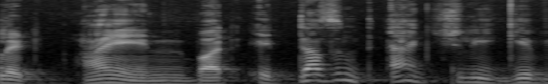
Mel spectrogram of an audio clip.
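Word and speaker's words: عين: Ain, I'm sure you must have noticed it when the Quran is recited. It comes from deep inside the throat, a very special sound, Ain, Ain.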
